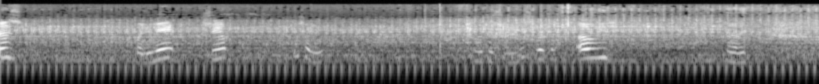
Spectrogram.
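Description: Four-stroke IMF scooter engine idling with a steady, even low pulse.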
